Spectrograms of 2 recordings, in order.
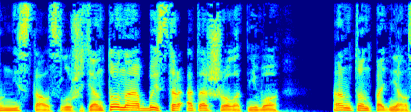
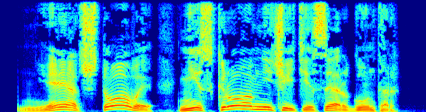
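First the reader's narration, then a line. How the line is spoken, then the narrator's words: Exclamation. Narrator (Russian): воскликнул Антон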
